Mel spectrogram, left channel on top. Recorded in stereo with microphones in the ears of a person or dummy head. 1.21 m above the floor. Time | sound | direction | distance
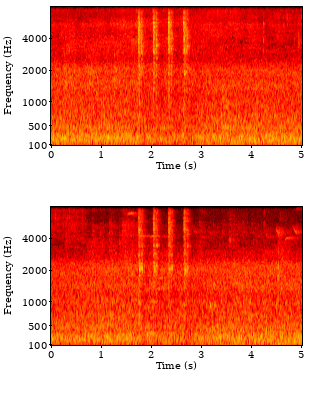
1.7 | a gunshot | 40° left (ahead or behind) | 1.8 m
